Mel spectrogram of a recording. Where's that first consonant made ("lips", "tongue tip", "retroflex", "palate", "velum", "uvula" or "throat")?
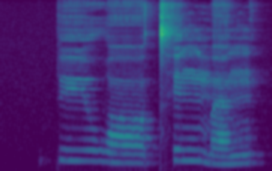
lips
